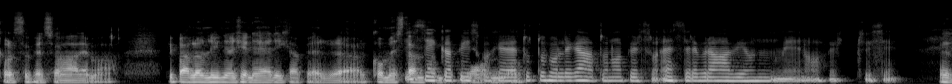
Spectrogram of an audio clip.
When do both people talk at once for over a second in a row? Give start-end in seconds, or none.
4.0-5.3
